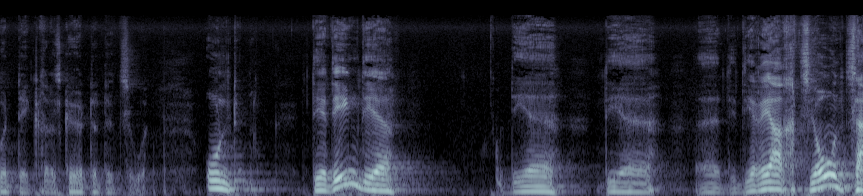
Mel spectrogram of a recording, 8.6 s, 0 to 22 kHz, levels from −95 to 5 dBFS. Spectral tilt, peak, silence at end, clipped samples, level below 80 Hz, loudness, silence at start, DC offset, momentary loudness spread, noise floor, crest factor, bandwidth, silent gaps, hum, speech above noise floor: -6 dB/octave; -8 dBFS; 0 s; under 0.1%; -52 dBFS; -27 LUFS; 0 s; under 0.1%; 21 LU; -66 dBFS; 20 dB; 16 kHz; none; none; 39 dB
